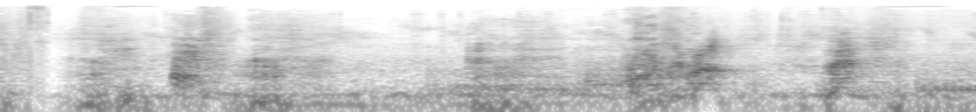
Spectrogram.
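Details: Playing Staffordshire Bull Terriers in a garden, allowed to destroy their first Christmas ball: a few sharp, separate barks about a second apart, between low growling and scuffles.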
